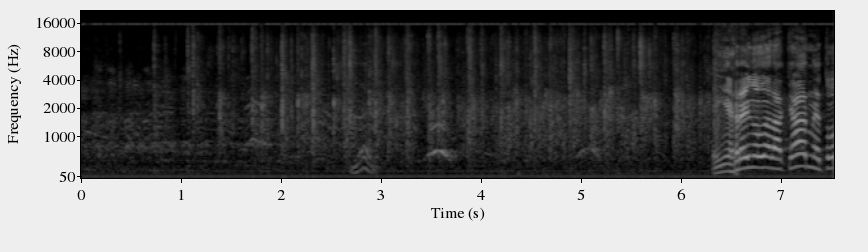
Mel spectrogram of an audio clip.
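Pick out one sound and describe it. An audience claps.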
